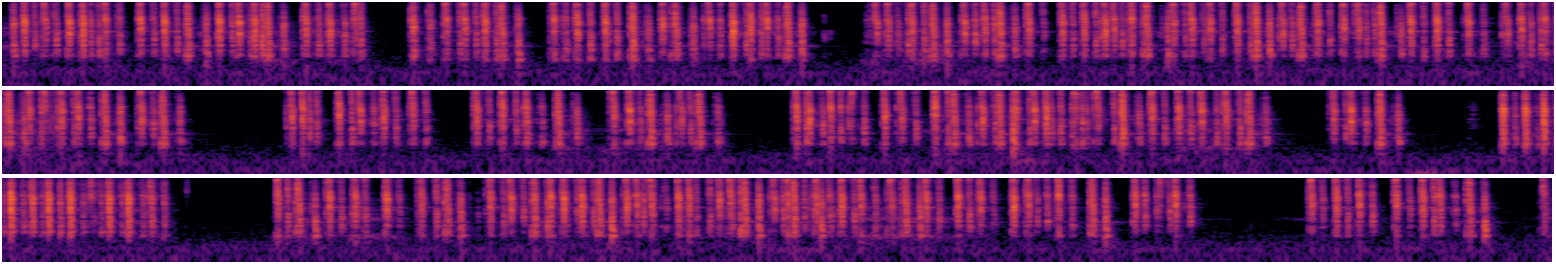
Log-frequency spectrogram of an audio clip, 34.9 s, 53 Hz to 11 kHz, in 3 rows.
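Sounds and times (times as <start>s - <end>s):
keyboard typing clicks: 33.1s - 34.9s.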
